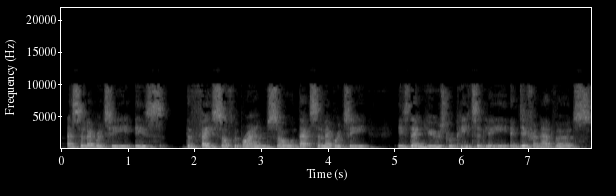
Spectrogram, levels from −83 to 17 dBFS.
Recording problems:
off-mic speech; far
room echo; slight; dies away in 0.3 s
garbled, watery; slightly; nothing above 9 kHz

